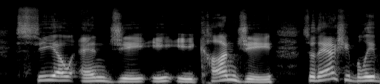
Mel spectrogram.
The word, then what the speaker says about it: congee: They actually called it congee. It's spelled C-O-N-G-E-E, congee.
